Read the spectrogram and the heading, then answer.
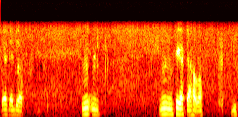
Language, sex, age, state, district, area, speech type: Assamese, male, 45-60, Assam, Darrang, rural, conversation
